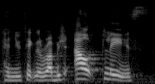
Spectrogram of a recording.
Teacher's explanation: putting the stress on the last syllable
